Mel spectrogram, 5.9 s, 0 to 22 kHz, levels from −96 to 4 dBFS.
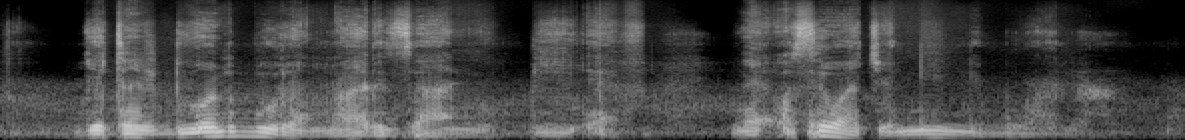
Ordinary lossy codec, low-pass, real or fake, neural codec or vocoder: none; none; fake; codec, 44.1 kHz, 3.4 kbps, Pupu-Codec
